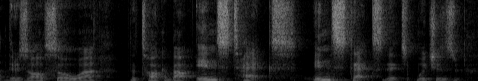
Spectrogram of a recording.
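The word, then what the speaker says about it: INSTEX: the trade Wars there's also the talk about Instax Instax that's which is spelled I NS te X that's a new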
